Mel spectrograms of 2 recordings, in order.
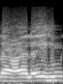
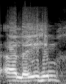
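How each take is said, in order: First: अलैहिम opening on a squeezed, voiced ain; mid-throat ain. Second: अलैहिम opening on a plain glottal 'a'; low-throat hamza. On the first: Teacher contrasting two sounds, mid-throat ain. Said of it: "हलक के दरमियान वाले हिस्से से". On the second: Teacher showing learners the mistake, low-throat hamza. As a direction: start अलैहिम with a simple catch low in the throat. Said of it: "हलक के नीचे वाले हिस्से से". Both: Shown as a demonstration.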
